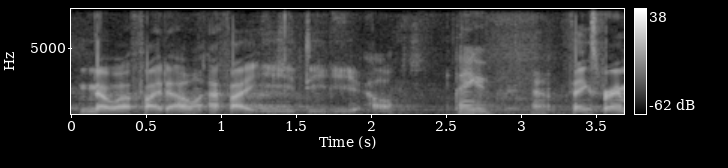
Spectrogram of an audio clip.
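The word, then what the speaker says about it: Fiedel: that'd be helpful to our transcriber it's Noah Fido f-i-e-d-e-l thank you thanks very much for uh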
